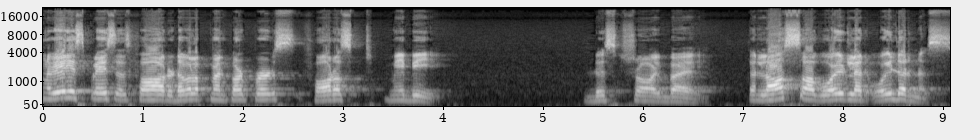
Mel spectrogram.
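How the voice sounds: A man speaks slowly at a high pitch with ordinary pitch variation. His tone is fairly bright.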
